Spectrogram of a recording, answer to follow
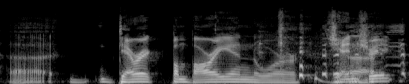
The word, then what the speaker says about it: Gendry: uh Derek bombar or Gendry Gendry the hard gee wildings yes so so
